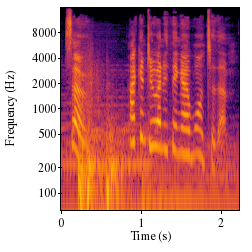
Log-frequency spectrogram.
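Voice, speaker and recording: A woman playing a bitter, sharp-tongued robot engineer in a video game fan dub, brusque and mocking. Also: high-pitched, big pitch swings, fast, vocal fry, music in the background, exaggerated voice. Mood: scornful, irritated.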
